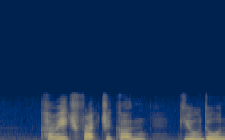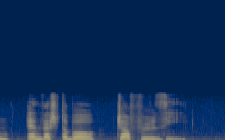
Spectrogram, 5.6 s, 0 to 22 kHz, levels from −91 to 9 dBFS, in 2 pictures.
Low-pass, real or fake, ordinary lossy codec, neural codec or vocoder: 7.2 kHz; real; none; none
